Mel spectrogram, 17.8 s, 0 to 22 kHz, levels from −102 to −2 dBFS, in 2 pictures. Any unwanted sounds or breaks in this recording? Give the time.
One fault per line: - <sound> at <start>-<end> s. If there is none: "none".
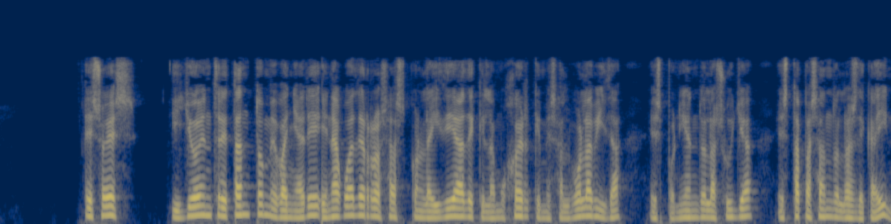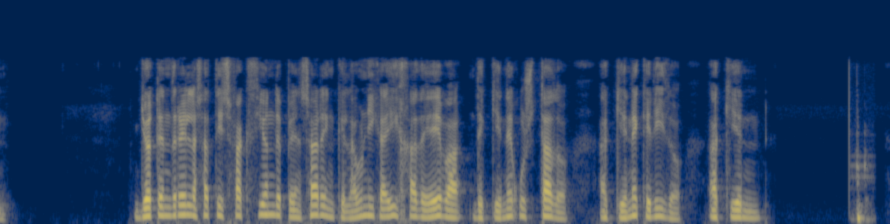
- thud at 17.4-17.7 s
